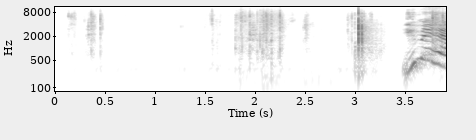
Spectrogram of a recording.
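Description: A hand picks up a stack of cards with a soft rustle.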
